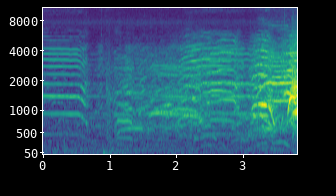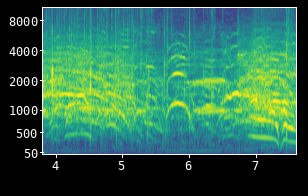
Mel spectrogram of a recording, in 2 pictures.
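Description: A crowd of spectators cheers and shouts outdoors, growing louder as a play unfolds.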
